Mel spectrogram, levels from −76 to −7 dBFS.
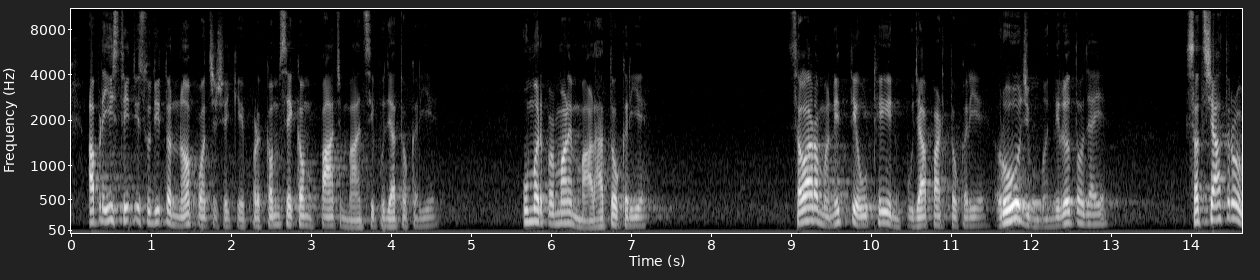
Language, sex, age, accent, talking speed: Gujarati, male, 50-69, native, 135 wpm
